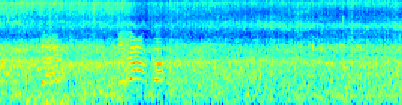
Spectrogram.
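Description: Muddy water rushing and churning down a shallow dirt channel, breaking white around a person sitting in the flow: a steady rushing noise. A few short voice calls sound within the first second and a half.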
